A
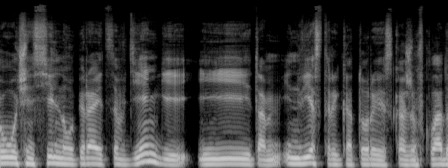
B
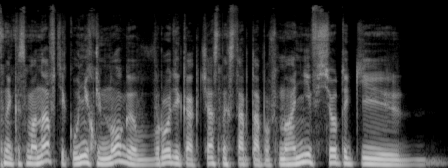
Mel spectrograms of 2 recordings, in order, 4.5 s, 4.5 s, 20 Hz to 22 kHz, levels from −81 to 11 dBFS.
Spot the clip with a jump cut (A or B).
B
